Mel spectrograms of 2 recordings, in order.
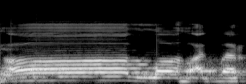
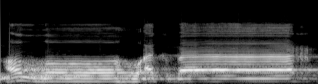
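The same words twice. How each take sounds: First: The first vowel of Allah is lengthened. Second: The vowel after b in akbar is lengthened. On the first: "Kalau dipanjangkan jadinya begini" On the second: "itu dipanjangin baknya, nggak boleh"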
